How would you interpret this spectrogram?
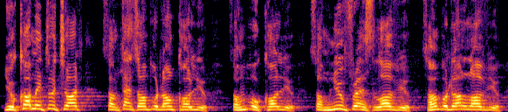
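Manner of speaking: ordinary talk, nothing marked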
